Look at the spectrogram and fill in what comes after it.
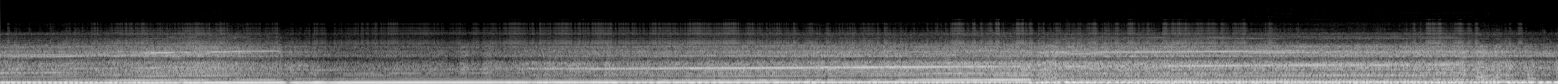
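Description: Mk2 Ford Escort's swapped-in Mazda RX-8 rotary engine heard from inside the cabin, running hard on track with its pitch climbing slowly as it pulls. There is a brief break in the sound about three seconds in.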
